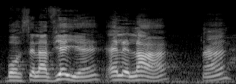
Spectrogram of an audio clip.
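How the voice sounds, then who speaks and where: Flamboyant high-voiced man. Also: fairly quick, pushed and bright. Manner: flamboyant, mocking and theatrical. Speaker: relationship coach. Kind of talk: live stream chat. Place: at home with family around.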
